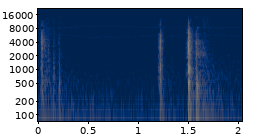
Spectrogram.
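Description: Computer keyboard keys clack faintly as Yes or No is typed while writing a partition table to a USB stick, a quick cluster of three clicks, a lone tap, then two more close together.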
